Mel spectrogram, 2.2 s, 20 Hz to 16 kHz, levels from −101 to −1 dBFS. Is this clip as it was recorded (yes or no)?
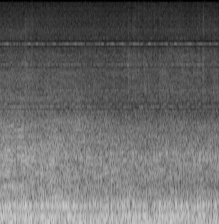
no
